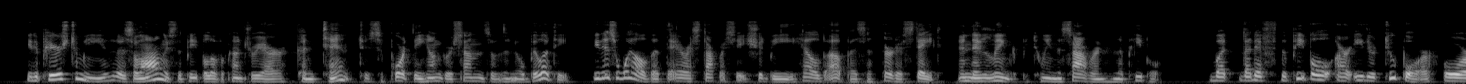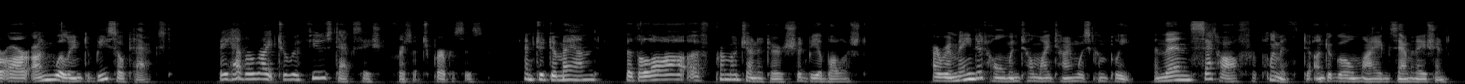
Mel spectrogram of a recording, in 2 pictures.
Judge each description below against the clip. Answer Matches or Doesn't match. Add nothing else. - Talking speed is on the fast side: Matches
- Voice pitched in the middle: Matches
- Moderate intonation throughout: Doesn't match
